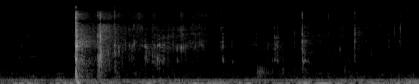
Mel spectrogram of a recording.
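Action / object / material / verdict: scrape / bar of soap / soap / none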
